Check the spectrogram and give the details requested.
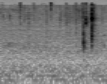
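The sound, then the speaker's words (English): A quiet sip of water, with soft wet mouth sounds and a couple of brief slurping clicks near the end, heard alone without any talking. “Oh, sip of water.”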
